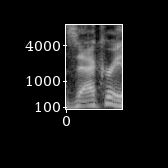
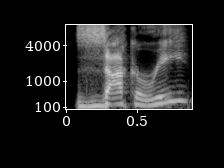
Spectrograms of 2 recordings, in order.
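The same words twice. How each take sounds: First: The name is pronounced the English way. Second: The name is pronounced the French way. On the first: The speaker calls it wrong. "not Zachary" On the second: The speaker calls it right. "if you want to be Frenchy about it"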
